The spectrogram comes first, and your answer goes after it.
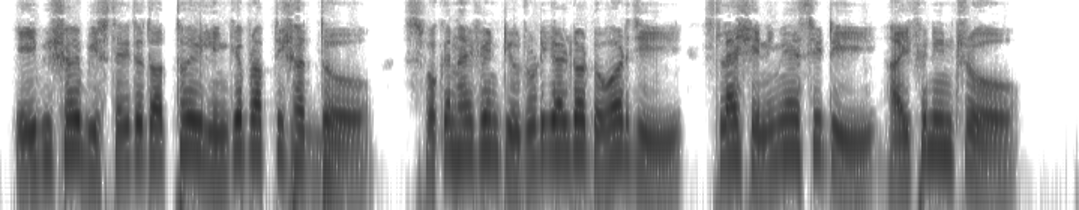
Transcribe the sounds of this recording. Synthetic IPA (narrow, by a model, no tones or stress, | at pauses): ejbiʃɔebist̪aɾit̪̬ot̪ɔt̪ʰːoejliŋkepɾap̚t̪iʃɔd̪ʱːo | spokenɦajfenʈiwʈoɾɾialɖɔʈoaɾd͡ʑi | slɛʃenimiasiʈiɦajfeniɳʈɾo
